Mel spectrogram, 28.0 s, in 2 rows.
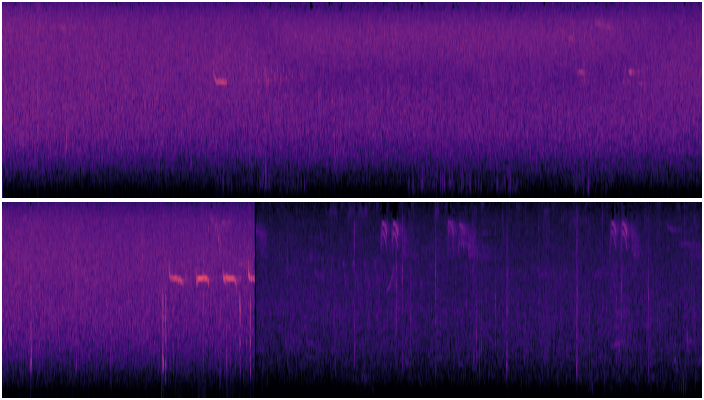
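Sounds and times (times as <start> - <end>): rustling hiss: 0.0 - 28.0
bird chirping: 4.2 - 5.6, 17.2 - 19.1.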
